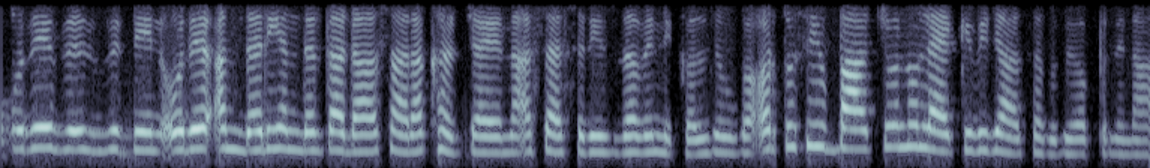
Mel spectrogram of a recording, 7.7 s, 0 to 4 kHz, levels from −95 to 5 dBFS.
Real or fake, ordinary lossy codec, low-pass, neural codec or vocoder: real; none; 3.6 kHz; none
